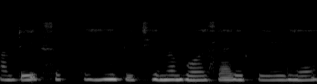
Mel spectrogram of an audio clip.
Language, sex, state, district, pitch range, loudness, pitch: Hindi, female, Bihar, Vaishali, 200-220 Hz, -41 LUFS, 210 Hz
